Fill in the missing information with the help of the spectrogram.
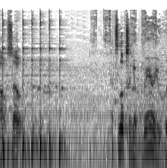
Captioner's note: tapping spoon on pot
